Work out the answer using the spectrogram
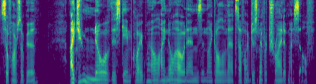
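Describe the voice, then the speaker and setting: A man's voice: lowish voice, fairly quick, fairly bright tone, no echo. A young man streaming a game, talking to himself in a rambling way, stammering and swearing now and then. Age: young adult. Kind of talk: casual live-stream commentary.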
